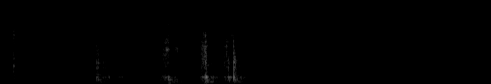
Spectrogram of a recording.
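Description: A metal plate clicks and taps against wood.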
